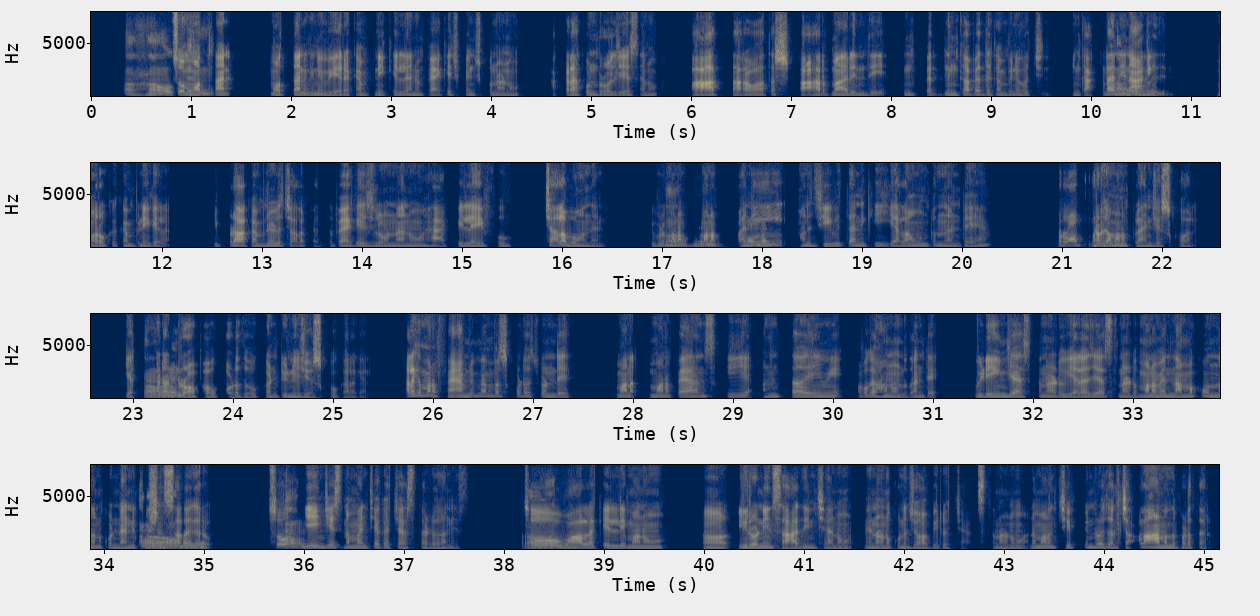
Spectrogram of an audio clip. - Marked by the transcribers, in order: in English: "ప్యాకేజ్"; in English: "స్టార్"; in English: "కంపెనీ"; in English: "కంపెనీలో"; in English: "ప్యాకేజ్‌లో"; in English: "ప్రాపర్‌గా"; in English: "ప్లాన్"; in English: "డ్రాప్"; in English: "కంటిన్యూ"; in English: "ఫ్యామిలీ మెంబర్స్"; in English: "పేరెంట్స్‌కి"; in English: "క్వెశ్చన్స్"; in English: "సో"; in English: "సో"; in English: "జాబ్"
- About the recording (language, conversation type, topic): Telugu, podcast, మీ పని మీ జీవితానికి ఎలాంటి అర్థం ఇస్తోంది?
